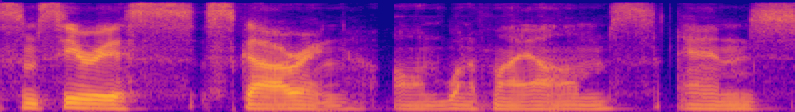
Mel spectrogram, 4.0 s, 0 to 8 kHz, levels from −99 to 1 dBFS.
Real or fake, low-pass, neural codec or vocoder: fake; 7.2 kHz; vocoder, 44.1 kHz, 128 mel bands, Pupu-Vocoder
